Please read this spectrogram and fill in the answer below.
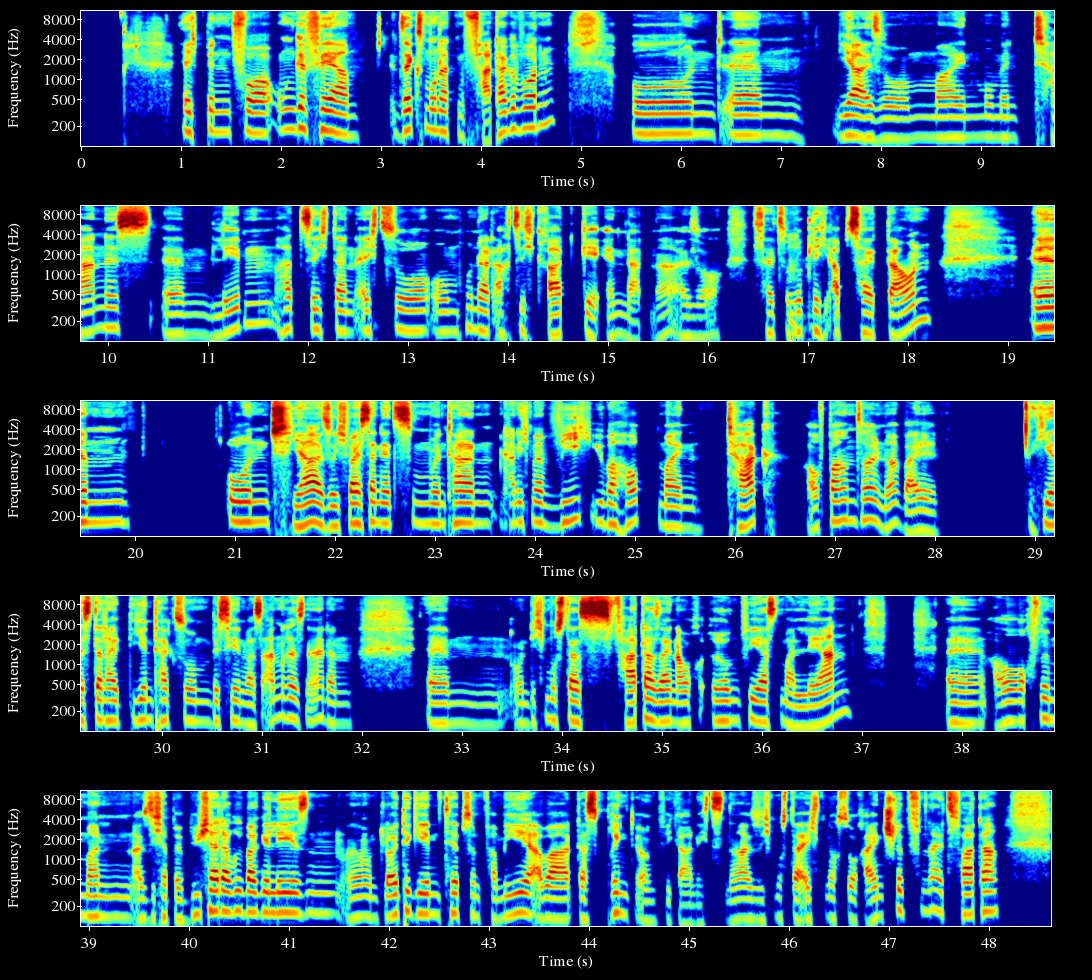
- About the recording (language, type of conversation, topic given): German, advice, Wie kann ich trotz Unsicherheit eine tägliche Routine aufbauen?
- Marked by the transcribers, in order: in English: "upside down"; stressed: "lernen"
